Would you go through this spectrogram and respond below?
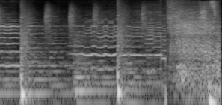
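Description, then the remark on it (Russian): Two sharp, loud pistol shots crack out over a sustained musical tone, fired in Pushkin's last duel, followed by a noisy burst that resembles another blast or its echoing aftermath. “Противники должны были стрелять по моему сигналу.”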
